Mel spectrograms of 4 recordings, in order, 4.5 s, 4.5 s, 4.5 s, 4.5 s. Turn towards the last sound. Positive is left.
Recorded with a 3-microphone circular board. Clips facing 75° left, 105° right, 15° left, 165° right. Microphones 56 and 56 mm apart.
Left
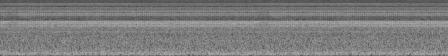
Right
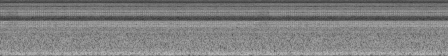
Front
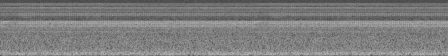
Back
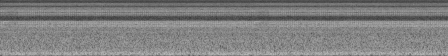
No sound to turn to.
